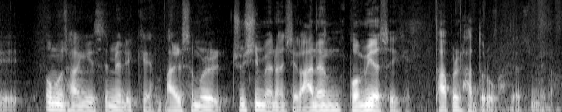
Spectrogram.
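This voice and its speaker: This man has a fairly low pitch and a dark, mellow tone with ordinary pitch variation. He talks at a very fast pace. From Busan, South Korea. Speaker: asset management executive, finance lecturer. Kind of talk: public lecture. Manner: hesitant, many fillers.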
